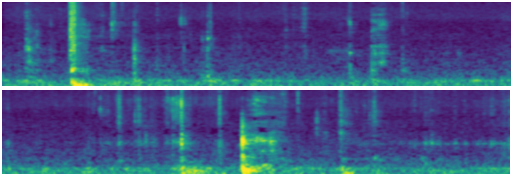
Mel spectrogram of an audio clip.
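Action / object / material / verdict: scrape / bar of soap shaved with a metal blade / soap / none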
